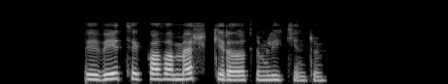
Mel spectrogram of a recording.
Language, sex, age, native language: Icelandic, female, 40-49, Icelandic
